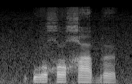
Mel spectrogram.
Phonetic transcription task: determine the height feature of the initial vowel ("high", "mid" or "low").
high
